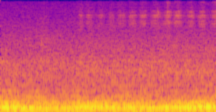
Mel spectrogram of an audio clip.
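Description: Faint scratching of a felt-tip marker colouring in a small icon on a paper page, in quick short strokes that grow clearer about a second in, over a low steady room hum.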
